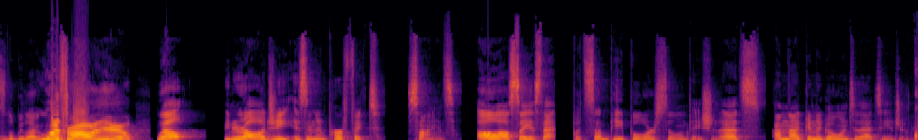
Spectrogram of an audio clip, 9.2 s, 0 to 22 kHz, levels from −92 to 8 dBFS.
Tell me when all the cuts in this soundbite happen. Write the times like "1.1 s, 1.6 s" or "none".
5.5 s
